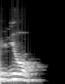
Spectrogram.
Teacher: por naturaleza recae la fuerza de voz en la O, porque es la vocal fuerte, la vocal abierta, ¿no? Sin necesidad de tilde, ahí vemos que la fuerza de voz recae en la O. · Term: diptongo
